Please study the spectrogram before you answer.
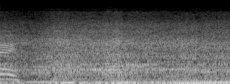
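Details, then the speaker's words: Cadillac coupe with swapped 6.0 LS V8, first start with switched wire run straight to battery for testing: steady deep rumble, no misses or knocks; running with oil pressure, small oil leak at a rear fitting. "got oil pressure you got oil pressure No hell yeah dude burn like a kitten"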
